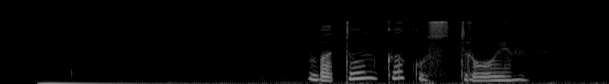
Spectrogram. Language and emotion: Russian, sad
